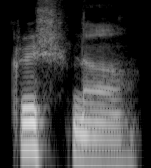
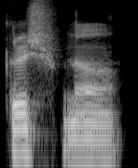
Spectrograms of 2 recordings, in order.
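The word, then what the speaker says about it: Kṛṣṇa: the dot below so that R is sounded as re Krishna right and then s also with the dot below so that is sound as Sha so that says Krishna all right fine yes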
